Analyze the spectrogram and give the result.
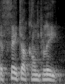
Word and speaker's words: fait accompli: fait accompli.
